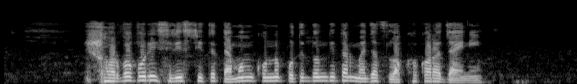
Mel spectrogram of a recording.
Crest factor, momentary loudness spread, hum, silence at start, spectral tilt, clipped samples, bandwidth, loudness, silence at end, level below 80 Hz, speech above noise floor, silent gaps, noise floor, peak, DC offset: 16 dB; 6 LU; none; 0.85 s; -6 dB/octave; under 0.1%; 8.2 kHz; -17 LUFS; 0.95 s; -50 dBFS; 40 dB; none; -57 dBFS; -2 dBFS; under 0.1%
